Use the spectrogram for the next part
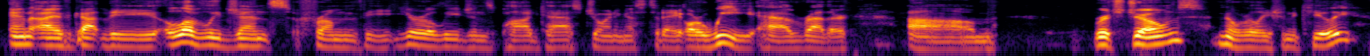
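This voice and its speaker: A man's voice: on the low side, measured pace, no room sound. Chatty man hosting, dry sound. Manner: chatty, rambling introductions. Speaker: podcast host. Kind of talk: casual video-call podcast chat.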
